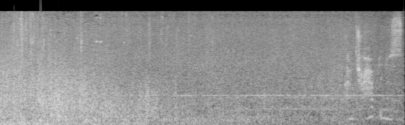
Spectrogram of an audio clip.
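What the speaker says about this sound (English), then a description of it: "I'm trapped in a storm?" A video game thunderstorm in Life Is Strange: loud, steady roaring rain and wind with a rumbling thunder swell at the start, sustained and close.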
